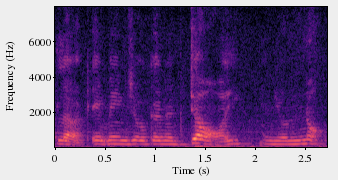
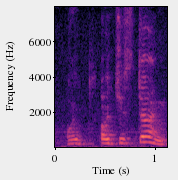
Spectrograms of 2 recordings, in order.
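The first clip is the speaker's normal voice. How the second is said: ordinary talk, nothing marked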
